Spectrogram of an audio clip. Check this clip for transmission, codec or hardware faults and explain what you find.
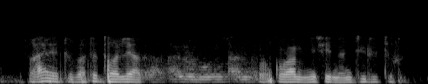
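Two faults are present: tandem speech coding throughout, and a switch to a distant microphone between 1.42 and 2.56 s.

Throughout, the speech sounds rough, muffled and warbly, with nothing above 3.8 kHz. This is tandem speech coding: the signal was decoded and re-encoded twice, which fits AMR-NB on both sides of a G.711 link.

From 1.42 to 2.56 s, the voice turns suddenly hollow and roomy, about 10 dB quieter, with room noise roughly 30 dB below it. This is likely a switch to a distant microphone.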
